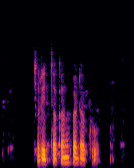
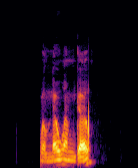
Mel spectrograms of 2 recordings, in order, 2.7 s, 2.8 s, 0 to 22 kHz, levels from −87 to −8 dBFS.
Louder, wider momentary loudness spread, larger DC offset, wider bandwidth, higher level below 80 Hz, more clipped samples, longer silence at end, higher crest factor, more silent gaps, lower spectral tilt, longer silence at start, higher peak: second, -29 LUFS vs -17 LUFS; about the same, 14 LU vs 12 LU; neither; about the same, 6.6 kHz vs 7.2 kHz; second, -76 dBFS vs -64 dBFS; neither; second, 0.7 s vs 0.95 s; about the same, 18 dB vs 20 dB; neither; about the same, -8 dB/octave vs -8.5 dB/octave; about the same, 0.7 s vs 0.8 s; second, -12 dBFS vs 0 dBFS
